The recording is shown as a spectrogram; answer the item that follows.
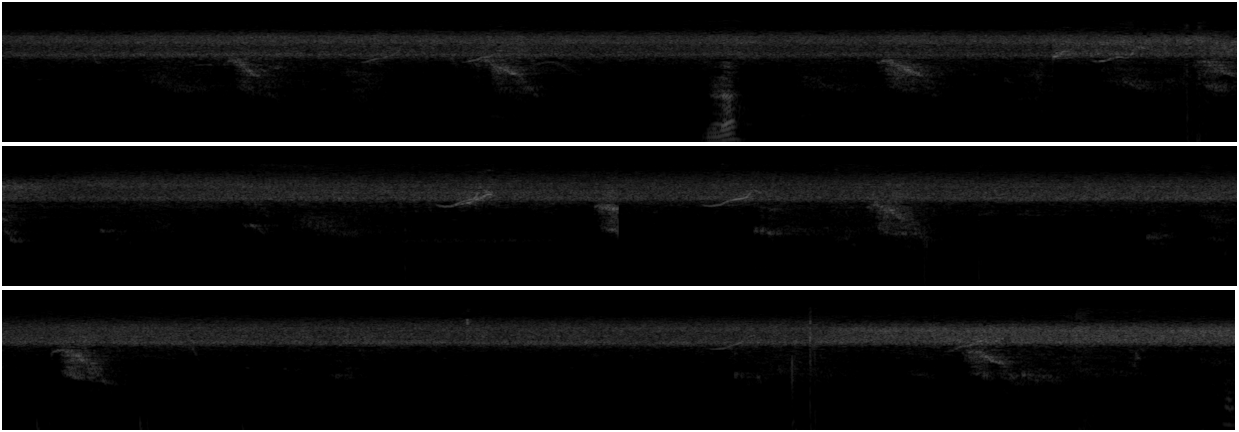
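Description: Outdoor hillside scrub ambience: a steady high insect drone with many short, falling bird chirps scattered through it, and one sharp rising whistle about three and a half seconds in that is the loudest sound.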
